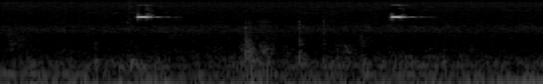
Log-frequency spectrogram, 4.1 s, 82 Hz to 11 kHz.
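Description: Two short high-pitched confirmation beeps, about two seconds apart, from the touchscreen of a Brother ScanNCut DX SDX125 cutting machine as its on-screen buttons are pressed.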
